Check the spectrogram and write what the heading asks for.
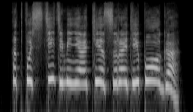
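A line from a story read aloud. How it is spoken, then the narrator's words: Shouting. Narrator (Russian): закричала она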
